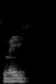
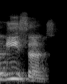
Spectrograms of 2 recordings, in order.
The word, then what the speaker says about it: Nice: after a european city often people mispronounce it assuming it to be named after a common adjective which biscuit made by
